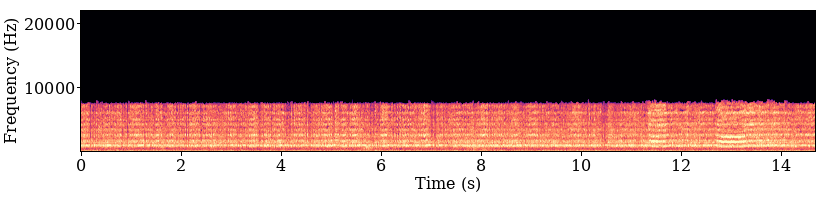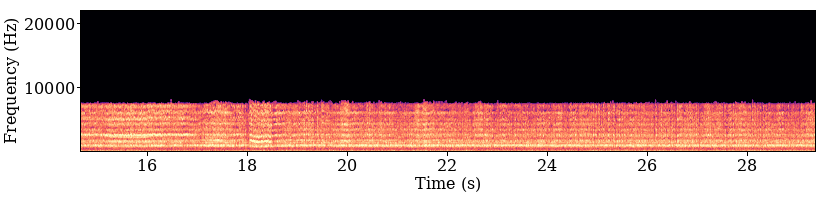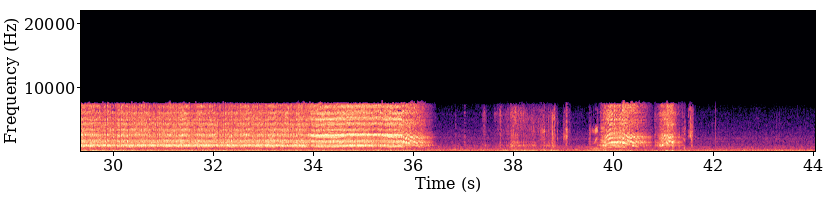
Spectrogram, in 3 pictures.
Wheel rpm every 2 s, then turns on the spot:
230, 230, 230, 230, 230, 230, 230, 230, 230, 230, 230, 230, 230, 230, 230, 230, 230, 220, 40, 20, 40, 0.
none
